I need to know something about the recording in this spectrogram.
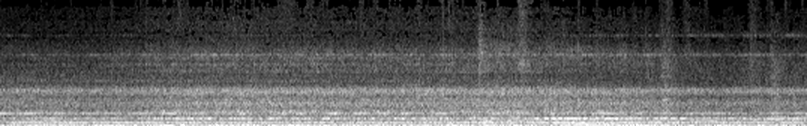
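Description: Changi Airport Skytrain, a driverless people mover, heard from inside the car while it runs between terminals: a steady low rumble with a few steady whining tones held through.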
